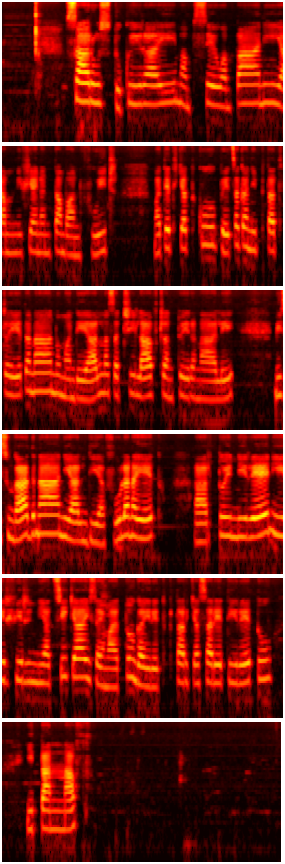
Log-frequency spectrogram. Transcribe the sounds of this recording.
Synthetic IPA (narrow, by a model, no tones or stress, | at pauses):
saɾusi̥d̪̥ukuiɾajmampi̥sewampaniaminifiajnənit̪ambaniv̥uiʈ͡ʂə̥ | mat̪et̪i̥kʲat̪u̥kub̥et͡sakənipi̥t̪at̪i̥ʈ͡ʂəet̪anənumand̪ealinəsaʈ͡ʂilavi̥ʈ͡ʂənit̪weɾanaːle | misiŋɡad̪inənialind̪iəv̥ulanəet̪u̥ | aɾit̪ujniɾeniiɾifiɾiniat͡sikʲəizajmat̪uŋɡəiɾet̪u̥pi̥t̪aɾikʲəsaɾet̪iɾet̪u | it̪aninafu̥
